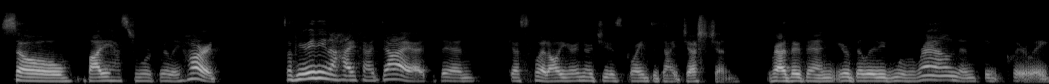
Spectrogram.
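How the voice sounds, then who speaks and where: A woman with a fairly low pitch talks at a moderate pace with ordinary pitch variation, in a normal speaking voice. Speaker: dietitian nutritionist. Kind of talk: webinar presentation.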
